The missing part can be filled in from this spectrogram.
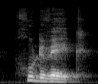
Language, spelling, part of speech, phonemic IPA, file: Dutch, Goede Week, noun, /ˌɣu.də ˈʋeːk/, Nl-Goede Week.ogg
- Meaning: Holy Week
